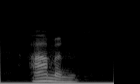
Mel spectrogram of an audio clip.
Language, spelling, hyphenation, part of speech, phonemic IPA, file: Dutch, amen, amen, interjection / noun, /ˈaː.mə(n)/, Nl-amen.ogg
- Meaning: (interjection) 1. amen, so be it (at the end of a religious prayer) 2. amen; an expression of strong agreement; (noun) amen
